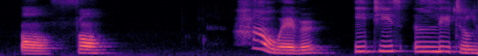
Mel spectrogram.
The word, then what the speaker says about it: enfant: Otherwise, EN is pronounced en. Argent. Sentir. Gencive. Enfant.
